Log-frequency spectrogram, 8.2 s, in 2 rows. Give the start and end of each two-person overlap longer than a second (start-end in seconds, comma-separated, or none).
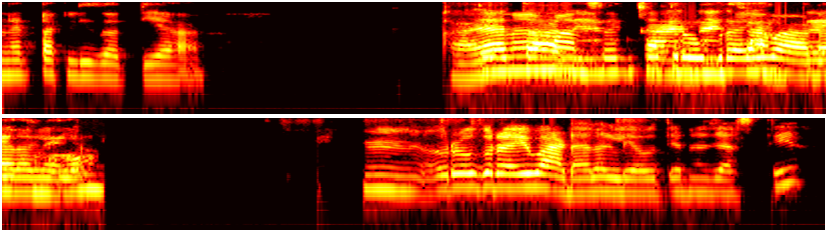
2.4-4.5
